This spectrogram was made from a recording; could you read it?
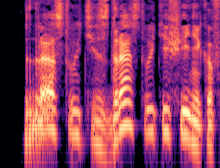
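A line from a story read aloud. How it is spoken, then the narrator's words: Joyful group reply. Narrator (Russian): радостно отвечали сестры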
